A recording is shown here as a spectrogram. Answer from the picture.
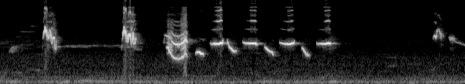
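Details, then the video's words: Oriental magpie-robin (kacer) song for tutoring and prompting contest kacer; a few harsh bursts and a thin sustained tone give way to a quick string of clear, slurred whistles, then a short high twitter. "SUARA KACER INI COCOK UNTUK MASTERAN DAN PANCINGAN KACER LOMBA AGAR MAU BUKA PARUH"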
